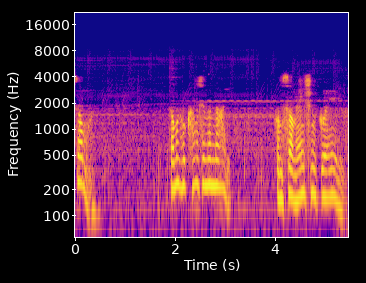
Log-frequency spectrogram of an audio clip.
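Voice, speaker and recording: An actor playing a tormented, deranged killer in a 1940s radio horror drama, intense and haunted. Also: male voice, high voice, lively intonation, slow, narrow, tinny audio. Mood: crazed confession. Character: tormented, deranged male killer mourning his love. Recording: thin, band-limited old radio broadcast recording.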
